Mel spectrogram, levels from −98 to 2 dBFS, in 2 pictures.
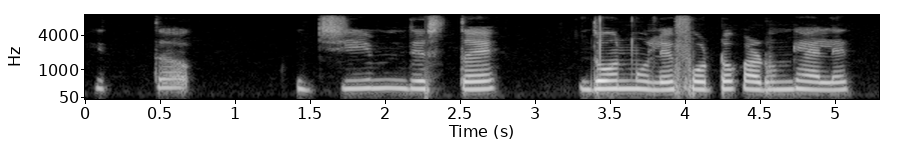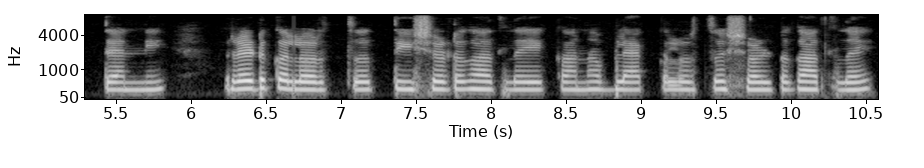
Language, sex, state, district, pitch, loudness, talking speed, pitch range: Marathi, female, Karnataka, Belgaum, 240 Hz, -21 LUFS, 125 wpm, 235-255 Hz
